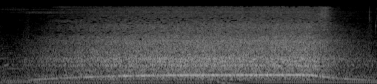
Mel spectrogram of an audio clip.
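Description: A computer cooling fan driven at 12 volts through a homemade speed controller whirs up to a loud, steady hum with a rising tone, holds there, then winds down near the end.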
